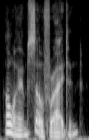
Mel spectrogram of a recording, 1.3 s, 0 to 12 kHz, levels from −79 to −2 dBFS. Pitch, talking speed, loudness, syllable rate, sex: 150 Hz, 225 wpm, -16 LUFS, 6.3 syllables/s, male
